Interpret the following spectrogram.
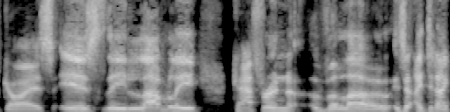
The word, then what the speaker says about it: Valleau: from us as guys is the lovely Catherine Ville oh is it I did I get that right by the way very close its Bello rhymes with shell oh oh that's right yeah I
